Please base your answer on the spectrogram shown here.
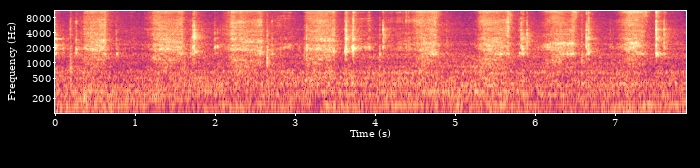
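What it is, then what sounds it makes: Floral foam block being shaved. A red-handled blade shaves the edges off a small, solid green floral foam block with a glitter-coated face, held in the fingers, and the pieces fall into a glass bowl. Soft, bright rasping strokes repeat steadily, with occasional sharp little clicks and crackles.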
